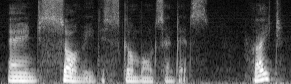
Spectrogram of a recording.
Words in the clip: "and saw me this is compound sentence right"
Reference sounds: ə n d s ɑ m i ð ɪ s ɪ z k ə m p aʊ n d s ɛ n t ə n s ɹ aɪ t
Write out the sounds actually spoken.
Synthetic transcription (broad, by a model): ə n d s ɑ m i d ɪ s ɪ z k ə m b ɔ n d s ɛ n t ə n s ɹ aɪ t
